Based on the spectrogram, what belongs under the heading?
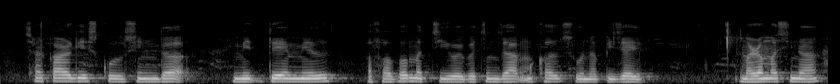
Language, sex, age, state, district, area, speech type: Manipuri, male, 18-30, Manipur, Bishnupur, rural, spontaneous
